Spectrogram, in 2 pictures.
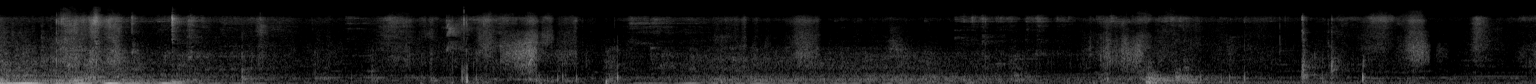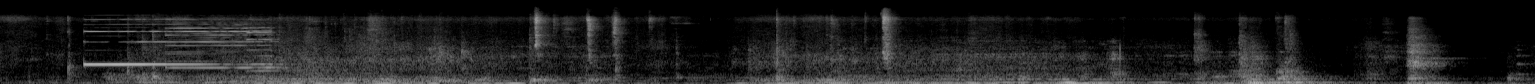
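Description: Thyssenkrupp passenger lift: its sliding doors moving, with knocks and clicks. About halfway through, a short electronic chime of a few steady tones lasts about two seconds as the landing call button is pressed.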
